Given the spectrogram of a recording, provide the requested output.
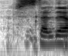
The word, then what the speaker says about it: Gstalder: Gestalder, ça se prononce, ouais, tu vois, je l'ai toujours mal prononcé.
